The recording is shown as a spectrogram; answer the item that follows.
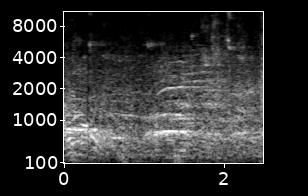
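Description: Live basketball game in an echoing gymnasium: the ball bouncing on the hardwood court amid crowd voices and calls.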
